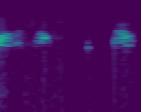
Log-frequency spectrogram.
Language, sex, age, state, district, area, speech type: Hindi, female, 60+, Uttar Pradesh, Chandauli, rural, conversation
